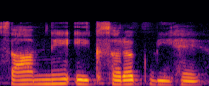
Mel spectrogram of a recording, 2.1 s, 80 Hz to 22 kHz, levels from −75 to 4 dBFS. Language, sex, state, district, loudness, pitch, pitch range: Hindi, female, Arunachal Pradesh, Papum Pare, -17 LUFS, 185 Hz, 170-190 Hz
